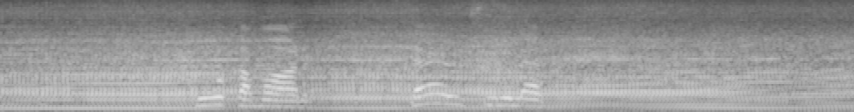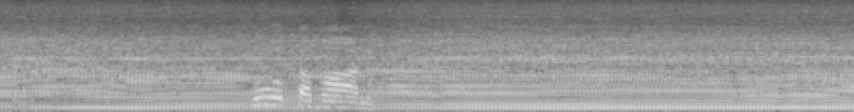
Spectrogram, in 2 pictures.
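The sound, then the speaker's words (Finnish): A chainsaw engine running just after starting on the first pull: a continuous buzzing drone with a whiny harmonic edge, as people talk over it. “Sehän lähti kerrasta käyntiin. Nyt täytyy mennä vähän syrjemmälle. Eli tuo laitetaan tuo moottorisaha”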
